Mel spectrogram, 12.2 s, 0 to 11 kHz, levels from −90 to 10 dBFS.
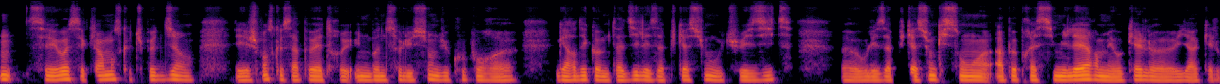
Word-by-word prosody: Mmh. 130 - +4 0.2
C'est 115 -2 0
ouais 130 +1 +6
c'est 120 -5 -4
clairement 120 +4 +1
ce 130 - -7
que - - -9
tu - - -9
peux 115 - 0
te 115 - -7
dire, 120 0 +1
hein. 110 0 -5 0.4
Et 105 +1 0
je 100 - 0
pense 125 0 -2
que 125 -3 -3
ça 105 -2 0
peut 110 0 0
être, 105 0 0
heu, - - -2
une 105 0 +1
bonne 110 0 +1
solution 105 +3 -2
du 110 -1 -1
coup 120 +3 -9
pour, 100 -4 -2
heu, 100 +2 -1 0.4
garder 110 +1 +1
comme 105 -3 0
tu 105 - -8
as 105 - +4
dit 115 +5 -1
les 105 -2 0
applications 110 +3 -2
où 100 - -1
tu 105 +1 -3
hésites, 105 +4 -4 0.5
heu, 100 -1 -1
ou 100 - -1
les 100 0 -1
applications 100 +3 0
qui - - 0
sont 110 -2 +3
à 105 - +2
peu 110 +2 0
près 110 0 -1
similaires 115 +3 +5
mais 105 -3 +3
auxquelles, 110 +3 +1
heu, 95 -1 +1
il 100 - -2
y - - -1
a 95 +1 +1
quel - - -7
110 Hz, 265 wpm, -26 LUFS, 100-115 Hz, 0.5 s, ouais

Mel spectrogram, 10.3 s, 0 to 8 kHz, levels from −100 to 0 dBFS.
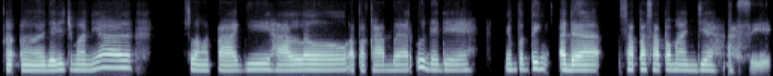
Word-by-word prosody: Heeh, 170 -1 0
jadi 165 +2 +3
cuman 175 -1 -2
ya, 245 +2 +3 1.1
selamat 170 -2 -1
pagi, 175 +3 0
halo, 175 +2 +3 0.4
apa 165 - -3
kabar, 165 +1 -3
udah 210 -9 -1
deh 175 0 -4 0.5
yang 185 0 -5
penting 190 +2 0 0.2
ada 170 -1 +5 0.2
sapa-sapa 185 -1 +1
manja, 170 -1 -3
asyik. 405 +2 -9
175 Hz, 100 wpm, -23 LUFS, 170-185 Hz, 1.1 s, ada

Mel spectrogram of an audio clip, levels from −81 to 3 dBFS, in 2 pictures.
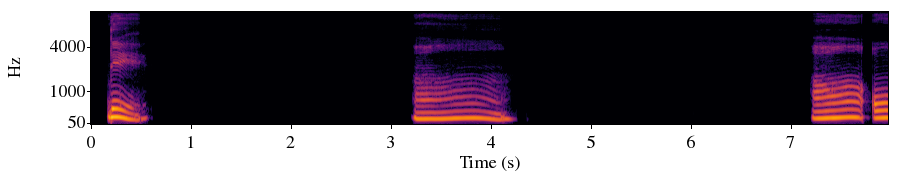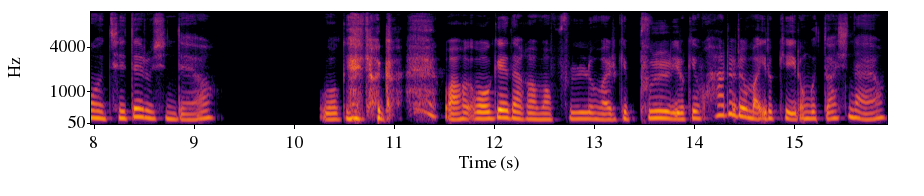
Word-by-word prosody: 네. 210 -6 +5 2.6
아. 195 0 -1 3.0
아. 220 +3 +3
어 215 -1 +3
제대로신데요. 205 -3 -1 1.0
웍에다가 185 +3 0 0.4
와 170 -9 +1
웍에다가 195 0 +3
막 175 -1 -4
불로 190 +2 -3
막 165 -1 -2
이렇게 170 +4 -4
불 210 -2 +2
이렇게 185 +3 +1
화르르 295 +4 0
막 195 -4 +1
이렇게 200 +1 -2
이런 180 +3 -1
것도 195 -1 -4
하시나요? 210 -2 -3
200 Hz, 170 characters per minute, -22 LUFS, 185-215 Hz, 3.0 s, 네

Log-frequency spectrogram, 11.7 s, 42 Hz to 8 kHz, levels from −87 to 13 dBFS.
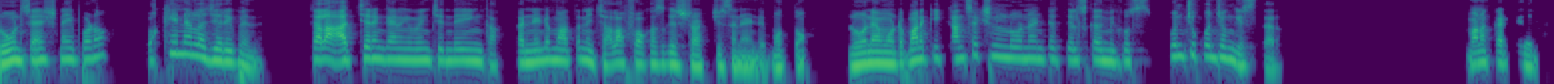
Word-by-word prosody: Loan 185 +4 +6
సాంక్షనయిపోడం, 200 +3 -1 0.4
ఒకే 290 - -4
నెలలో 250 -4 +2
జరిగిపోయింది. 165 - 0 0.4
చాలా 195 0 +8
ఆశ్చర్యం 210 +3 +3
కలిగించింది. 190 -1 0
ఇంకక్కడి 165 +2 -3
నుండి 190 +2 +2
మాత్రం, 190 +2 -1
నేను 160 - -3
చాలా 160 +4 +1
ఫోకస్‌గా 150 0 0
స్టార్ట్ 130 -2 -1
చేసానండి 130 - -2
మొత్తం. 120 - -3 0.4
లోన్ 150 +3 +5
యమౌంటు 155 -2 +3
మనకి 205 +2 +1
కన్సక్షన్ 235 +2 -1
లోనంటే 205 -1 -3
తెలుసు 185 0 -3
కదా! 185 - +1
మీకు 175 +1 -4
స్ 175 - -1 0.2
కొంచెం 240 +1 -1
కొంచెంగిస్తారు. 155 - -1 1.4
మనం 170 +3 +4
కట్టేది. 150 -5 -2
185 Hz, 155 wpm, -26 LUFS, 155-205 Hz, 1.4 s, చాలా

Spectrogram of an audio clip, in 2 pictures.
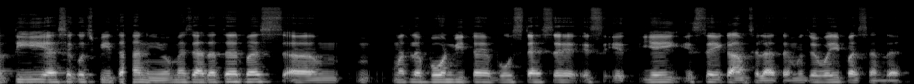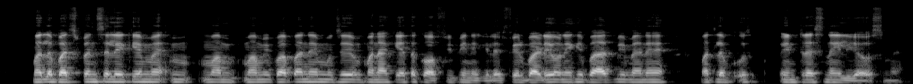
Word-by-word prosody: T 115 0 -1
ऐसे 110 0 -1
कुछ 115 0 -4
पीता 110 +2 -2
नहीं 100 -3 -6
हूँ। 100 +1 -7
मैं 105 0 -4
ज़्यादातर 110 +3 +2
बस 115 0 0
अ, - - +2 0.2
उम 100 0 -11 0.2
उम, - - -17 0.3
मतलब 105 0 -2
बॉर्नविटा 110 -1 +1
या 105 - +1
बूस्ट 105 0 -6
ऐसे 105 0 +2 0.2
इस 105 0 -12
ए 100 -1 -7 0.3
यही 110 +1 +1 0.2
इससे 120 - -2
ही 115 - -2
काम 100 0 +3
चलाते 95 -2 -1
है। 95 - -7
मुझे 100 +2 -7
वही 105 +1 -1
पसंद - - -4
है, - - -1 0.5
मतलब 115 +1 +6
बचपन 110 +2 +4
से - - +5
लेके 120 0 +4
मैं 115 - +1
उम, 115 -1 -9 0.2
मम 110 -2 -2 0.2
मम्मी-पापा 115 +1 +2
ने 120 0 0
मुझे 115 0 0
मना 110 -1 +2
किया 105 0 +1
था - - +1
कॉफ़ी 100 +2 0
पीने 100 -3 -4
के 90 0 -11
लिए। 95 - -2
फिर 105 - -2
बड़े 100 +3 +6
होने 110 -1 +2
के 115 0 -3
बाद 100 0 +7
भी 115 - -5
मैंने 110 0 0 0.4
मतलब - - -1
उस 110 0 -8 0.4
इंटेरस्ट 105 +1 0
नहीं 105 -1 +2
लिया 95 -1 0
उसमें। 85 0 -8
110 Hz, 195 wpm, -24 LUFS, 105-115 Hz, 0.5 s, बाद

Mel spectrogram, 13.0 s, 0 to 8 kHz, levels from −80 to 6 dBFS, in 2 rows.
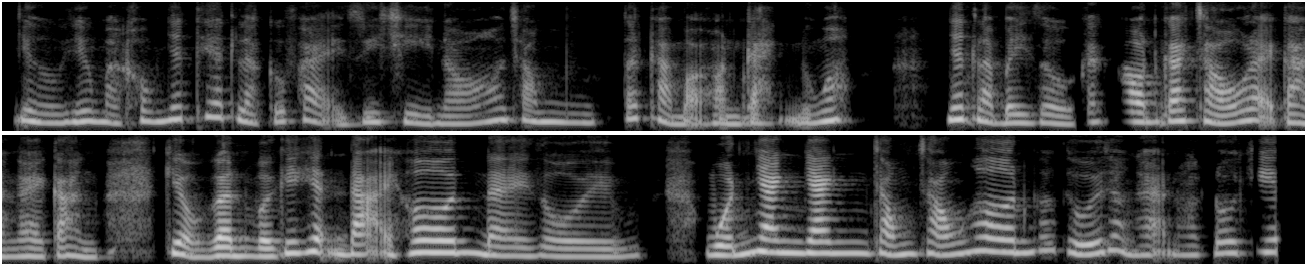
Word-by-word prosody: Ừ, 225 -6 -2
như 225 +3 -1
mà 220 -4 -3
không 230 +4 -4
nhất 280 +3 -1
thiết 330 -4 -4
là 230 - -2
cứ 230 - -6
phải 240 -5 -7
duy 220 +7 -5
trì 210 -6 -6
nó 185 +7 -5
trong 225 -6 -4
tất 300 +1 -4
cả 250 -7 -3
mọi 170 - -4
hoàn 175 - -4
cảnh, - - -4
đúng 210 - -3
không? 260 +1 -1 0.4
Nhất 280 -1 +2
là 235 - +1
bây 195 0 -2
giờ 190 -3 -4
các 220 - -9
con 225 -1 +1
các 240 +1 +4
cháu 230 -2 +1
lại 260 - 0
càng 205 -3 -2
ngày 185 0 -1
càng, 195 -2 -2 0.3
kiểu, 250 -9 +3
gần 195 +2 +5
với 185 -1 +4
cái 265 - +3
hiện 285 -4 +2
đại 235 -1 +3
hơn 275 -1 +6
này, 200 -3 0
rồi 180 -2 -3 0.4
muốn 220 +3 +4
nhanh 280 -2 +7
nhanh 265 -1 +5
chóng 240 -1 +1
chóng 245 0 0
hơn 290 -3 +3
các 330 +1 -8
thứ 245 -2 +2
chẳng 305 -7 -4
hạn, 220 +3 -6
hoặc 220 0 -9
đôi 265 +1 -2
khi 290 0 -1
230 Hz, 250 wpm, -21 LUFS, 200-265 Hz, 0.4 s, nhanh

